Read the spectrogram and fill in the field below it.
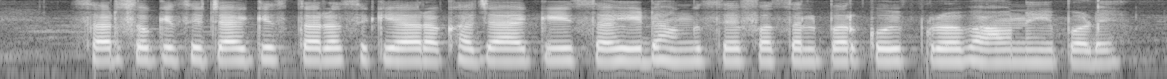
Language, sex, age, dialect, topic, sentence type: Magahi, female, 56-60, Southern, agriculture, question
